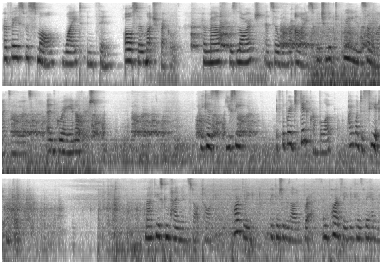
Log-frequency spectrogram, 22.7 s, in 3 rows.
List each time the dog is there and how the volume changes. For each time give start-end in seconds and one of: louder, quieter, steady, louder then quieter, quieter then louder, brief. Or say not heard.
2.8-12.7 steady.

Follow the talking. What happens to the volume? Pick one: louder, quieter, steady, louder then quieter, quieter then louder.
steady.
